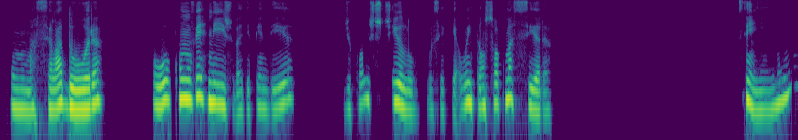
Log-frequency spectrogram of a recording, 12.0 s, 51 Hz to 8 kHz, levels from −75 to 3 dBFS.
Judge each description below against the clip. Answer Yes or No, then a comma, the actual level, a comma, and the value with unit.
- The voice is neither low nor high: Yes, medium, 175 Hz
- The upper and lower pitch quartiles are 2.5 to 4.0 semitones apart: No, average, 4.4 semitones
